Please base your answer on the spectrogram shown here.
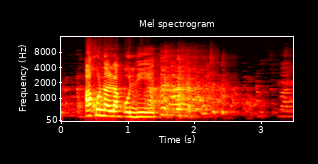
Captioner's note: laughter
